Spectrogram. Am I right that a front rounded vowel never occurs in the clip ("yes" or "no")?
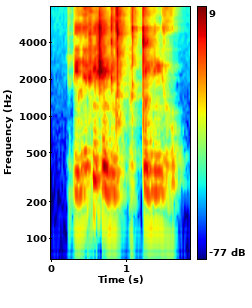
yes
